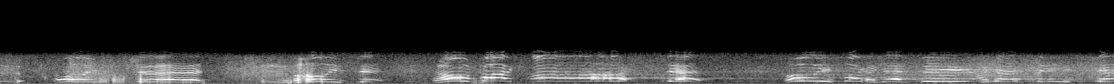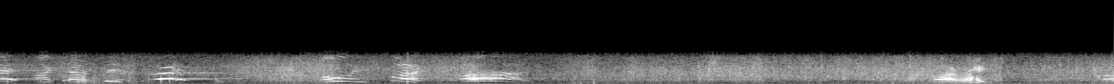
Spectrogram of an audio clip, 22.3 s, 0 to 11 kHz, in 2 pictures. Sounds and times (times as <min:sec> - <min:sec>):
Speech: 0:00.6 - 0:02.0, 0:03.0 - 0:03.8, 0:04.4 - 0:07.0, 0:07.9 - 0:12.5, 0:14.4 - 0:16.4, 0:20.5 - 0:21.1.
